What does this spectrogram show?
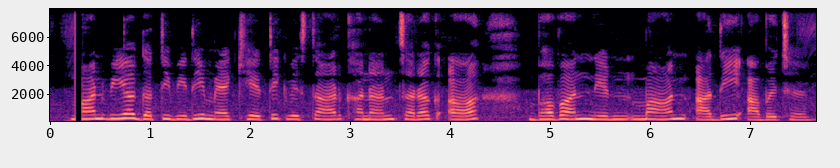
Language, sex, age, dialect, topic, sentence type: Maithili, female, 25-30, Eastern / Thethi, agriculture, statement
